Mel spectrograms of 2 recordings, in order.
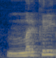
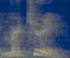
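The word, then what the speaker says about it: mercury: मरकरी को हम बोलेंगे मर्क्यूरी।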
